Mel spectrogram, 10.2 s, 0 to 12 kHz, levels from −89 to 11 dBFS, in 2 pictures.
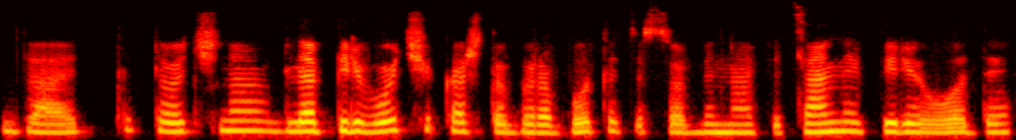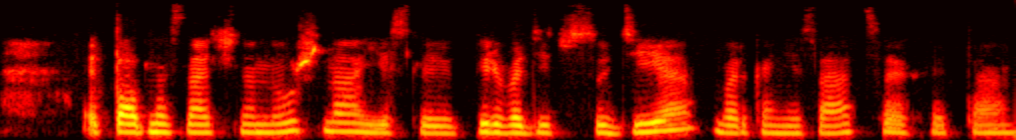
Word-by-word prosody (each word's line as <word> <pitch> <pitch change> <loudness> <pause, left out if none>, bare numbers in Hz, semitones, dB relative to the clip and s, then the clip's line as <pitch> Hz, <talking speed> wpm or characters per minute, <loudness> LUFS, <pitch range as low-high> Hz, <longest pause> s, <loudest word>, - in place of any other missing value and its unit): Да, 100 - -2
это 105 - -11
точно. 235 +1 -1
Для 225 +1 +5
переводчика 225 +2 +1
чтобы 200 -2 -2
работать, 200 +3 -1
особенно 195 +1 -2
официальные 205 +4 0
переводы- 200 - 0 0.4
это 205 - +6
однозначно 195 0 +2
нужно, 215 +2 +2
если 180 -3 -3
переводить 185 -2 +2
в - - -10
суде, 195 - +1
в 210 - -4
организациях. 175 - -4
Это 95 0 -6
200 Hz, 120 wpm, -23 LUFS, 180-220 Hz, 0.4 s, это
